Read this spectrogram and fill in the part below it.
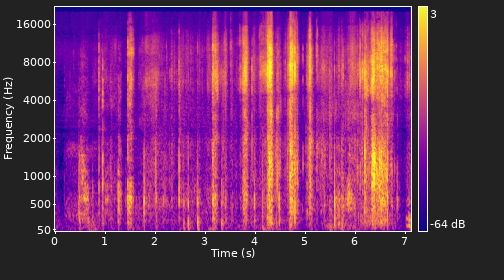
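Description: Plastic bag crinkling and tearing as a boxed book package is unpacked, a close, busy run of rustles and crunches with sharp louder crackles toward the end, no talk.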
